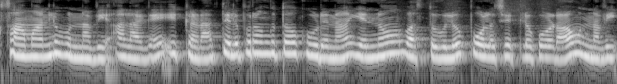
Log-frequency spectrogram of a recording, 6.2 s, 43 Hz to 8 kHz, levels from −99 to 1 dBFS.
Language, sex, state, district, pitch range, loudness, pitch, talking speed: Telugu, female, Andhra Pradesh, Anantapur, 225-275 Hz, -16 LUFS, 245 Hz, 115 wpm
